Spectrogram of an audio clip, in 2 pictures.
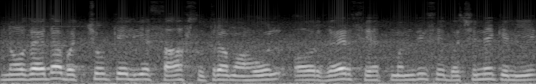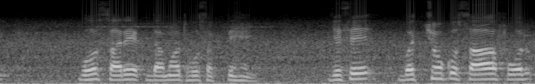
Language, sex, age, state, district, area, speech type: Urdu, male, 45-60, Maharashtra, Nashik, urban, spontaneous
